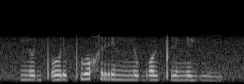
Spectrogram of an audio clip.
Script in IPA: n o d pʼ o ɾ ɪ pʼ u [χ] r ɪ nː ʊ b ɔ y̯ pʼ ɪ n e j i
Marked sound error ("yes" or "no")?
no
